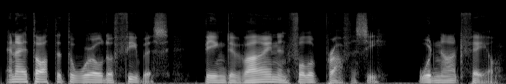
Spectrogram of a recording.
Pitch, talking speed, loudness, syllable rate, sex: 100 Hz, 200 wpm, -22 LUFS, 5.1 syllables/s, male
